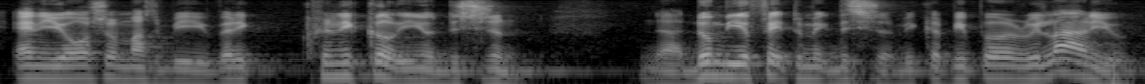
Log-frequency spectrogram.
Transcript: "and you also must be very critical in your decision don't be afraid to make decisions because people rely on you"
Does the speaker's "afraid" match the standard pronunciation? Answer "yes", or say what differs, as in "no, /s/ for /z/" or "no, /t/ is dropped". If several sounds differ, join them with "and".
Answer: no, /ɹ/ is dropped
